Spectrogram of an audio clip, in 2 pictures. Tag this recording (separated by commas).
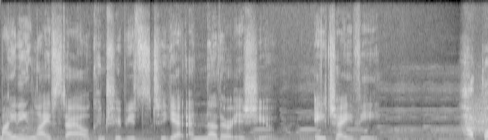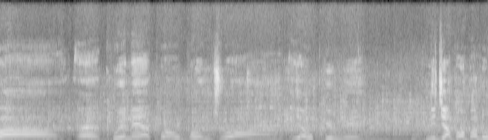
outside, rural or natural, Music, Speech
